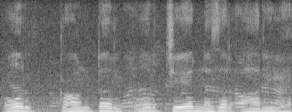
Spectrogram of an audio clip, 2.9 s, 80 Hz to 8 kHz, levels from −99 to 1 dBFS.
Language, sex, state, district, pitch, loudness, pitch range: Hindi, male, Chandigarh, Chandigarh, 155 Hz, -14 LUFS, 145-160 Hz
